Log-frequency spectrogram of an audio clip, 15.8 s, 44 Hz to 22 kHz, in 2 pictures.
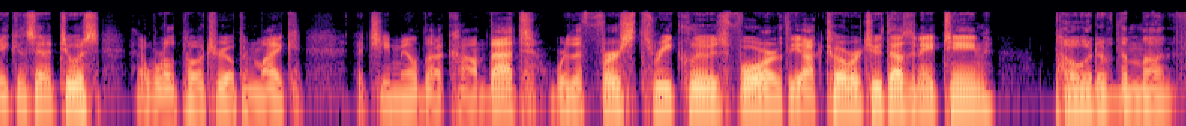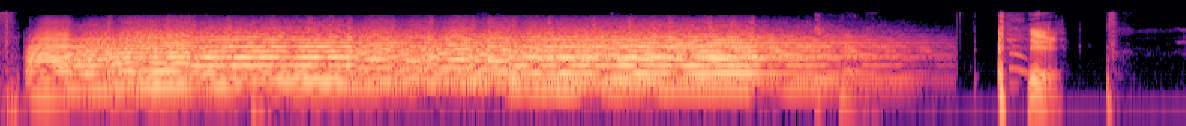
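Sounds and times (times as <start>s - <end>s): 
speech: 0.0s - 8.9s, 14.8s - 15.0s
sustained droning musical chord: 8.1s - 14.3s
person coughing loudly: 14.6s - 15.0s.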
